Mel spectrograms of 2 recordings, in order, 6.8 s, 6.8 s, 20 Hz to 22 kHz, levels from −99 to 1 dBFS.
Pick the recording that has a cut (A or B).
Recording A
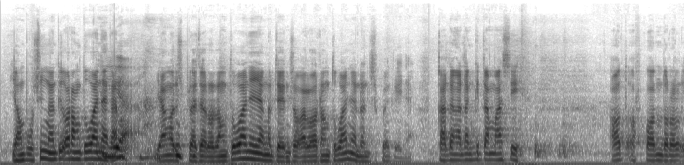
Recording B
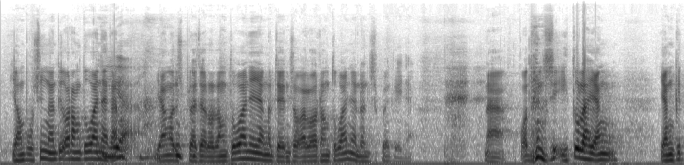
A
